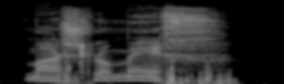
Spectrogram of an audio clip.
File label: Hebrew How are you female; Greetings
